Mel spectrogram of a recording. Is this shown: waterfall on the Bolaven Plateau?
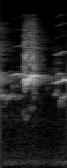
no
